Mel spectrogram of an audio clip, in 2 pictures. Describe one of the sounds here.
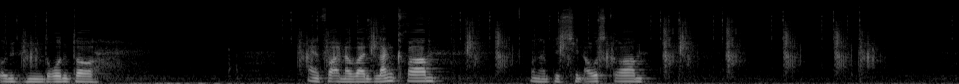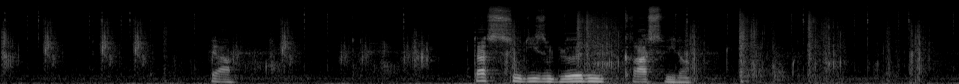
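Dirt blocks crunch in short bursts as they are dug and placed.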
